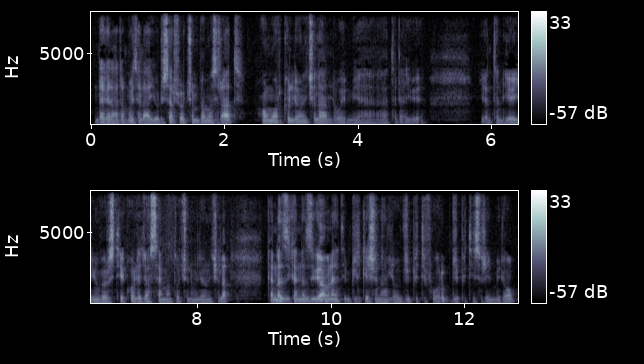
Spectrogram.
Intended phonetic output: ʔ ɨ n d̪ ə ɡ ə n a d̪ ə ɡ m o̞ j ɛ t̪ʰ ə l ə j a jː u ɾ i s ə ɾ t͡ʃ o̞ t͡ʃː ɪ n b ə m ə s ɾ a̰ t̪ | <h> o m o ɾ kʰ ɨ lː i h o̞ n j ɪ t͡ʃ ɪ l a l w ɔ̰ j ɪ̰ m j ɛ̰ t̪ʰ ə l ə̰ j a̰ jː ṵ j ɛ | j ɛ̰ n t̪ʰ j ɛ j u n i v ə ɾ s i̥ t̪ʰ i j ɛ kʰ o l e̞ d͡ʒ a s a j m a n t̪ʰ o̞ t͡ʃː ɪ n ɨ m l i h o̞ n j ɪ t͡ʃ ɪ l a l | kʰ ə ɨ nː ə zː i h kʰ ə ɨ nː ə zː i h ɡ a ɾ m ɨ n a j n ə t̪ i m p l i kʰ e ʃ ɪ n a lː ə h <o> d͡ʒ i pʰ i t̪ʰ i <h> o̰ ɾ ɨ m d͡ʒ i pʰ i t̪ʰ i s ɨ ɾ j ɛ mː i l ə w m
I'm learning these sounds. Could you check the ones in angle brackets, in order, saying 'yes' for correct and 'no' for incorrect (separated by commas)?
yes, no, no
